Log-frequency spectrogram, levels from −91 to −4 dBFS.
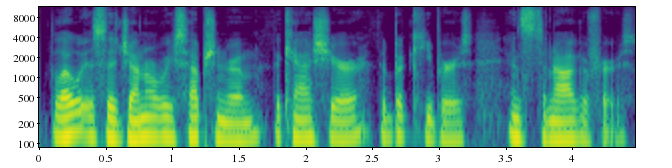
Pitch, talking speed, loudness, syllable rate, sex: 120 Hz, 160 wpm, -17 LUFS, 5.8 syllables/s, male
